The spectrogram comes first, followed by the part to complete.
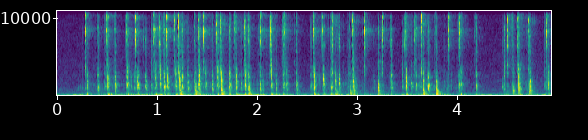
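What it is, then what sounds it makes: Plastic mechanical keyboard. Fingertips type fast on the keycaps of a black plastic backlit mechanical keyboard. A rapid, steady stream of sharp, bright clicks and clacks is heard, each stopping almost instantly, over a soft low thump from the keys bottoming out.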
